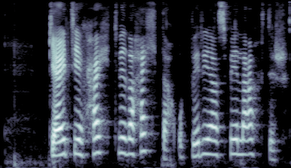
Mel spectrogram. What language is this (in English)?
Icelandic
